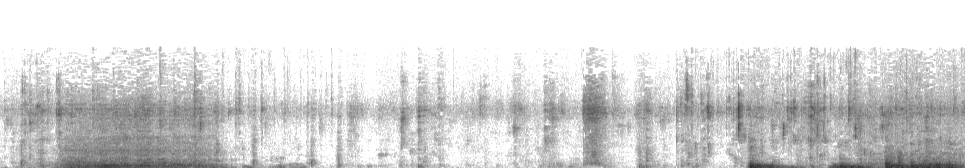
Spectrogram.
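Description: Heavy squared timber beams handled on a wooden stack: a long scraping slide of wood over wood in the first second or two, then several dull knocks near the end as a beam is bumped and set down on the pile.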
